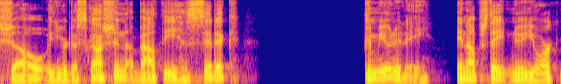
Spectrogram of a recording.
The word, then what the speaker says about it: Hasidic: It's Hasidic, Sidic, not Sedic. I hear Hasidic. Whenever I say Hasidic, somebody says, what do you want, acidic? Alkaline? I don't give a shit. I asked the internet, what is the phonetic pronunciation? And it said Hasidic.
